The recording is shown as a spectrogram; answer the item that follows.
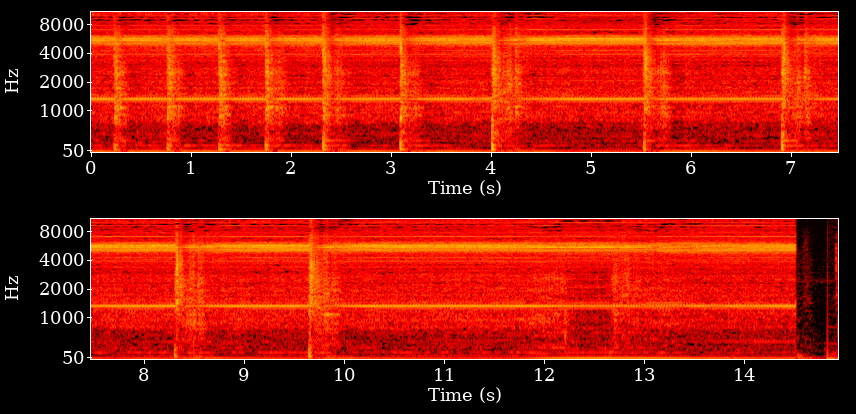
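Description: Faint steady high whine from the brushless-motor-driven gyro flywheel spinning at speed. Over it come light sharp clicks from the tilt mechanism as the actively controlled gyro moves to damp the rocking, about twice a second at first and then spreading out to every second or so before they stop.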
